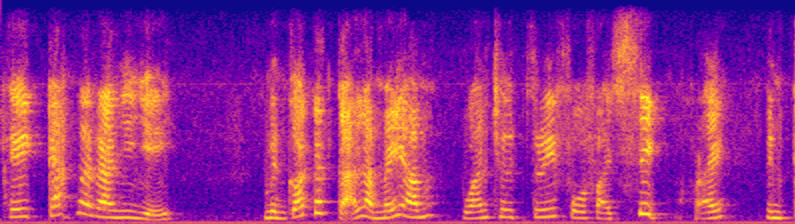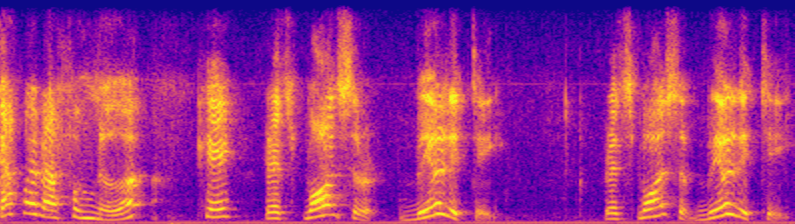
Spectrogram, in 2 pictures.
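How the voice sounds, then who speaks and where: A woman teaching English pronunciation, drilling words slowly syllable by syllable. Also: high-pitched, animated, a little mellow. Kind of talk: pronunciation lesson. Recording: dull lo-fi recording.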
